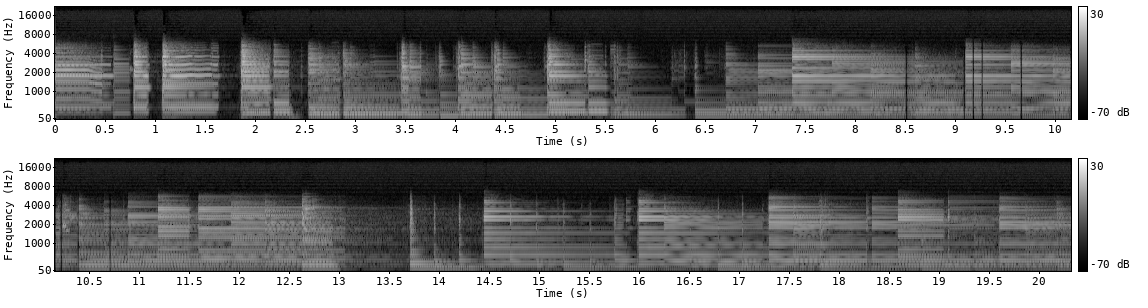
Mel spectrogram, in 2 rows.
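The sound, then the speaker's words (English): A distorted electric guitar played alone through an amp modeler with reverb, recorded with a 4038 ribbon microphone set back a bit: choppy, stop-start chords for the first few seconds, then sustained, ringing chords and notes that swell and decay. “We'll get some reverb.”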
